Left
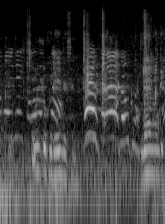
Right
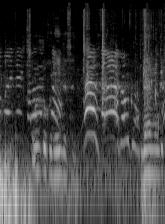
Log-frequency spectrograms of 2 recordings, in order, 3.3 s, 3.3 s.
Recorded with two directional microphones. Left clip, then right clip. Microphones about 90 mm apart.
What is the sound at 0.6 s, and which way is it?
Speech, 15° left (ahead or behind).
